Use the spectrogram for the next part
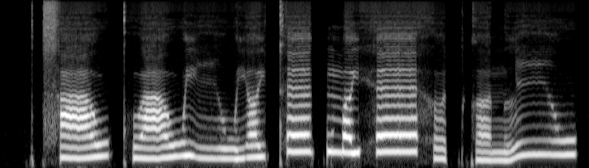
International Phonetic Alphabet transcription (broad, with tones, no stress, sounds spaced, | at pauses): t͡sʰ aː˨˥ w kʷʰ aː˨˥ w j iː˨ w j ɐ˧ j t̪ʰ ɛː˥ k̚ m ɐ˥ j h ɛː˥ h ɵ˨ t̚ k ɐ˨ n l iː˥ w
